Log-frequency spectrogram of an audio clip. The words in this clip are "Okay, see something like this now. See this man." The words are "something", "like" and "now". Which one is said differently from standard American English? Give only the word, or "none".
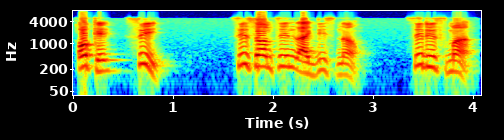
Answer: something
